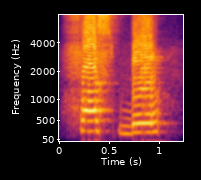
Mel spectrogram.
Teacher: صاد حروف مستعلیہ ہے تو یہاں پر آپ کو صاد کو پر پڑھنا ہے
